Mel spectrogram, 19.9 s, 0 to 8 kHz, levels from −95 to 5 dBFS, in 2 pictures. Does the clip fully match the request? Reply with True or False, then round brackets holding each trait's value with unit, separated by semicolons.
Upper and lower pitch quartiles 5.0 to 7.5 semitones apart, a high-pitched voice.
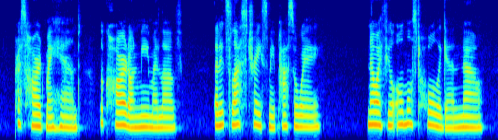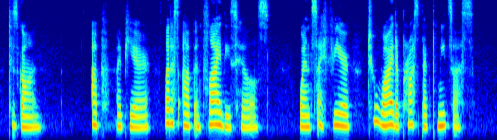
False (3.2 semitones; 200 Hz)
